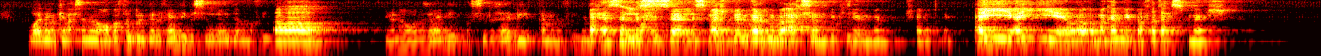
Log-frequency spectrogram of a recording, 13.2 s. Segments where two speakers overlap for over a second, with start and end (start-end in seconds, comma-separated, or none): 7.4-8.6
